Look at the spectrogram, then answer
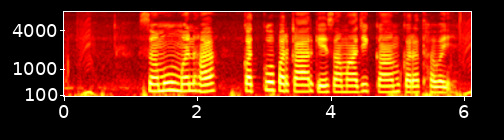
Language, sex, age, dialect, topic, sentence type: Chhattisgarhi, female, 31-35, Eastern, banking, statement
